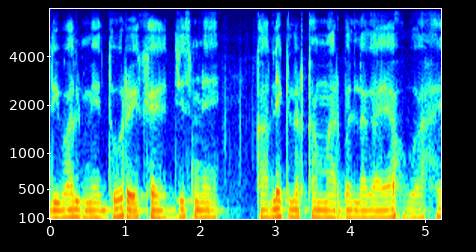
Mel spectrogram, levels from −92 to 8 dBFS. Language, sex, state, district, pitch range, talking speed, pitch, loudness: Hindi, male, Jharkhand, Garhwa, 105-110 Hz, 150 wpm, 110 Hz, -19 LUFS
